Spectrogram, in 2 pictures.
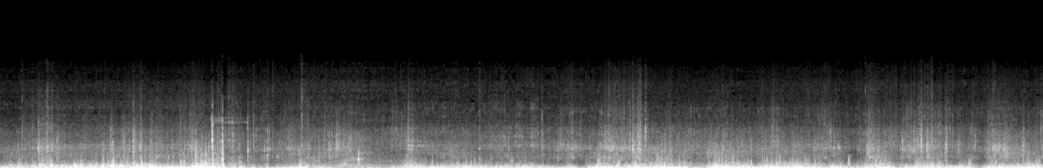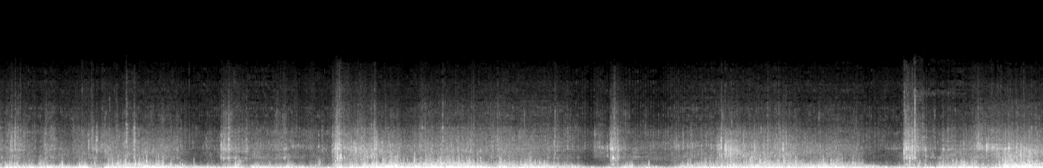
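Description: Wind rushing over an action camera's microphone, with tyre and drivetrain noise from a hardtail cross-country mountain bike riding fast down a dirt trail. Frequent knocks come from the bike jolting over bumps.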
